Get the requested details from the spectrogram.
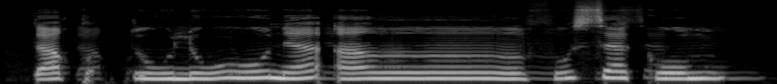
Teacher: تقتلون انفسکم، قلقلہ قاف پر جزم کی علامت، قاف حروف قلقلہ میں سے ہے اس لیے اس کو تھوڑا سا ہلا کر پڑھا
